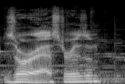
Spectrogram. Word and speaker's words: Zoroastrianism: Zoroastrianism.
